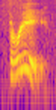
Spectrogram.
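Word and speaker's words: three: This one has a blend at the beginning. Actually, it's a digraph. Stick out your tongue. E, 3.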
